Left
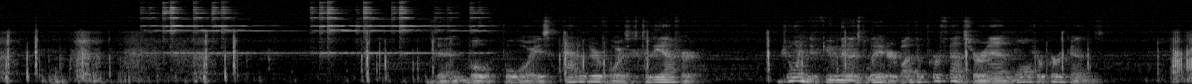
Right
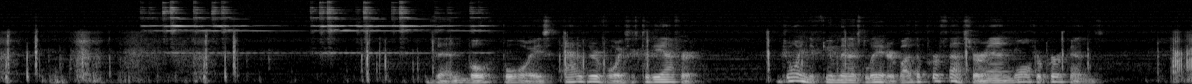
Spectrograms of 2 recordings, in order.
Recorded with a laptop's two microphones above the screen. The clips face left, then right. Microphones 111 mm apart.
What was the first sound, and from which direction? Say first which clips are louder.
A doorbell: left 1 dB; 65° left (ahead or behind).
